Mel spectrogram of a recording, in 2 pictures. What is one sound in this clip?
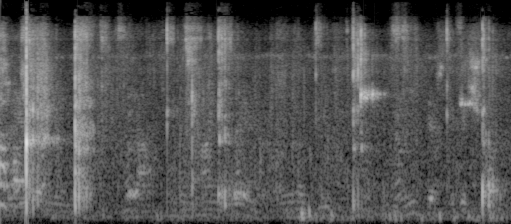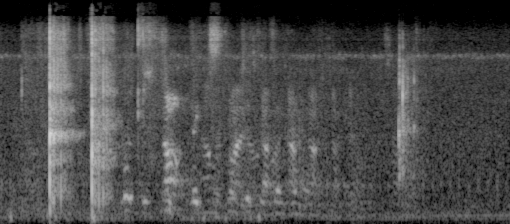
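Paddles pop sharply against a plastic ball in a quick rally.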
